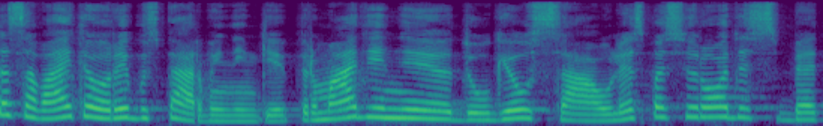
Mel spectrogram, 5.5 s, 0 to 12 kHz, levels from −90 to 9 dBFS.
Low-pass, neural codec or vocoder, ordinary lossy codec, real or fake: 10.8 kHz; codec, 44.1 kHz, 7.8 kbps, Pupu-Codec; AAC, 48 kbps; fake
